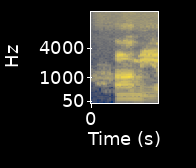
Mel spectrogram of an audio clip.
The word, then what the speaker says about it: Homme: Homme, I think, is how he said it. Yeah, but it's like the French homme for man, you know?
